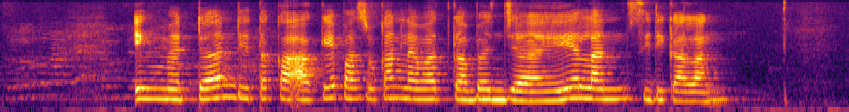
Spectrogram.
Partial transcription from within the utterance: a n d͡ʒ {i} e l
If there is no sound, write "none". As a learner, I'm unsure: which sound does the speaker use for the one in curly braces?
a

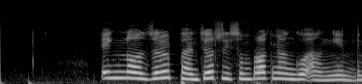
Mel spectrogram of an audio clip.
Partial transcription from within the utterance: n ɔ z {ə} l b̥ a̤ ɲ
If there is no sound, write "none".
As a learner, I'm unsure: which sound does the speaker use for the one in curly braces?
ə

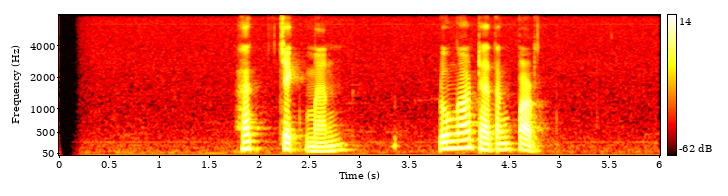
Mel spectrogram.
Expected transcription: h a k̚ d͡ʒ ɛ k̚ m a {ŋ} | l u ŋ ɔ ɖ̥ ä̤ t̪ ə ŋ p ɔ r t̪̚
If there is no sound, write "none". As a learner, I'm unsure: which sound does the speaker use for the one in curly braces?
n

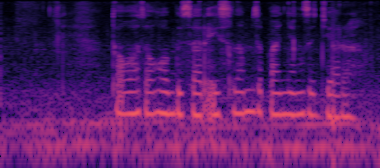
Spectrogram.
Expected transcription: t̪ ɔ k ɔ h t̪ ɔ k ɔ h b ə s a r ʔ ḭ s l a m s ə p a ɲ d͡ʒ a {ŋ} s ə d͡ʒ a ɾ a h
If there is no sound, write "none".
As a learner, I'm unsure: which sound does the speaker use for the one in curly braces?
ŋ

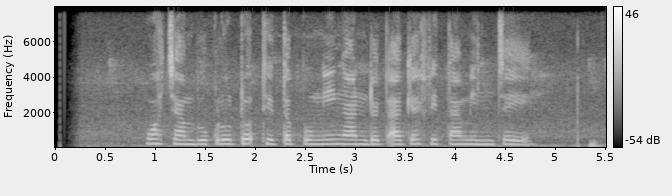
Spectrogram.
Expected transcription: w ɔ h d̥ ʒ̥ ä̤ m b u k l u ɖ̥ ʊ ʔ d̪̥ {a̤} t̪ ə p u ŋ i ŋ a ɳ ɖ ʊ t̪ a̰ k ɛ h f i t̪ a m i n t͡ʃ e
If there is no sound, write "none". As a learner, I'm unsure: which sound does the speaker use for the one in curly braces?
i̤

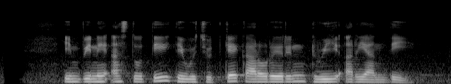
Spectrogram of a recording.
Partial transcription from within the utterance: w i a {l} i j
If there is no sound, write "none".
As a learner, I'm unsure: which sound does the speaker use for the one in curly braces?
ɾ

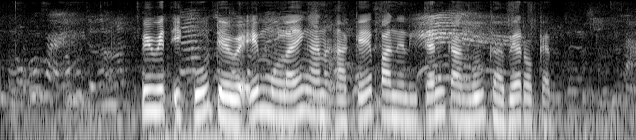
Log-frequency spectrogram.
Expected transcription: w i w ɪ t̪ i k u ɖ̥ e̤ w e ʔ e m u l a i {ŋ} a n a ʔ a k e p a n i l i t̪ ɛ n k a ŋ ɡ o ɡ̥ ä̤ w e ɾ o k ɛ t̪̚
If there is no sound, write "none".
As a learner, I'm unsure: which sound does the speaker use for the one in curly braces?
ŋ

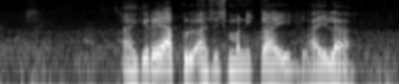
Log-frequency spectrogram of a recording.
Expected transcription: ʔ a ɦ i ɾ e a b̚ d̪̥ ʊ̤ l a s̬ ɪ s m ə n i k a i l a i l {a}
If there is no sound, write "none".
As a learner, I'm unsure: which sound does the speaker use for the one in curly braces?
a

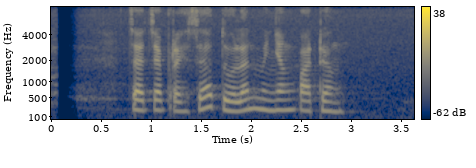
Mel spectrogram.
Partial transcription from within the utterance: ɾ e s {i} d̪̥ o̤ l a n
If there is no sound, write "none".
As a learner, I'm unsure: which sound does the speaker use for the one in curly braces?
a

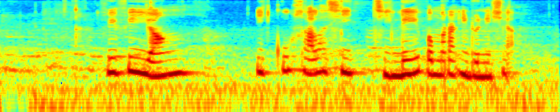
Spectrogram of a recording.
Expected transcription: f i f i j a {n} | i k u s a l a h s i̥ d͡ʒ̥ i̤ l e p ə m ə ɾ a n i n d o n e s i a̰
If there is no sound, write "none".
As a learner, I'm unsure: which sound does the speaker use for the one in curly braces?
ŋ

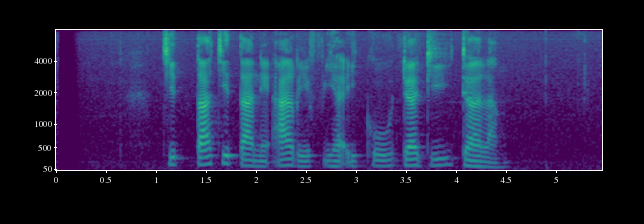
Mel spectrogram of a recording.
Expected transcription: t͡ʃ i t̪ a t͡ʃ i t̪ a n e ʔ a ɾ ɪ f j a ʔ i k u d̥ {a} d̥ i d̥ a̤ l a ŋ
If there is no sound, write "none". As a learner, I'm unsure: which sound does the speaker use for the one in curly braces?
a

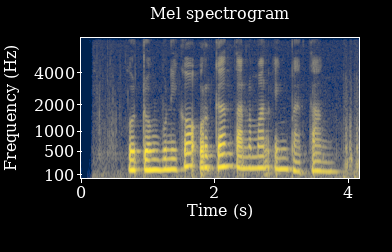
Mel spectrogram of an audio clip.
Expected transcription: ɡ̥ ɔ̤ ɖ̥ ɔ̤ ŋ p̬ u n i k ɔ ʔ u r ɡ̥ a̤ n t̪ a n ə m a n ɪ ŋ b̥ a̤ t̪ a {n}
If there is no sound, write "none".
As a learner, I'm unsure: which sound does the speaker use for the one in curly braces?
ŋ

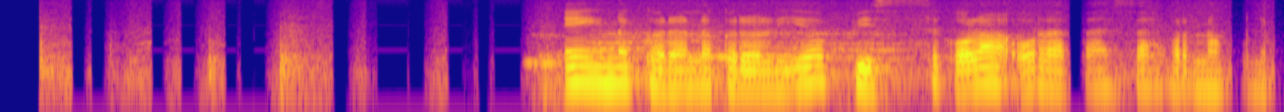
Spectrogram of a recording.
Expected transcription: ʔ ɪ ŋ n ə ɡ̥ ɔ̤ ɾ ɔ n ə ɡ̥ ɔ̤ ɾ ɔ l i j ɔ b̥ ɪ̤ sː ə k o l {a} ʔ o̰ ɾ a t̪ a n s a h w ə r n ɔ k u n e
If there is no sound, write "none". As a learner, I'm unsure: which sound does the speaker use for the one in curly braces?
a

